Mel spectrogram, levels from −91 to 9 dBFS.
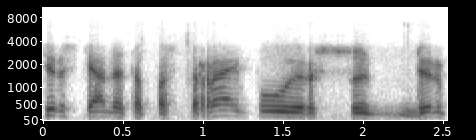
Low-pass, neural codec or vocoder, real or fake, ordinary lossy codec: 7.2 kHz; none; real; Opus, 16 kbps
